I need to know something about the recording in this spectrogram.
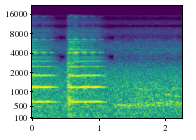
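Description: A boxing bell rings sharply several times.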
